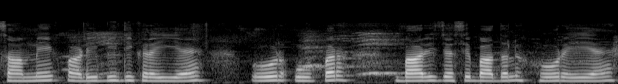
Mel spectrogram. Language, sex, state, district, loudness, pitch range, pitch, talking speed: Hindi, male, Uttar Pradesh, Shamli, -20 LUFS, 170-185 Hz, 175 Hz, 145 wpm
